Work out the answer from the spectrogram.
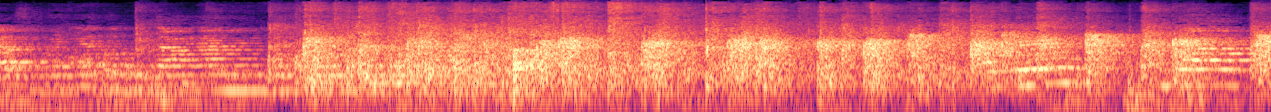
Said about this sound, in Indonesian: Semuanya tepuk tangan.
